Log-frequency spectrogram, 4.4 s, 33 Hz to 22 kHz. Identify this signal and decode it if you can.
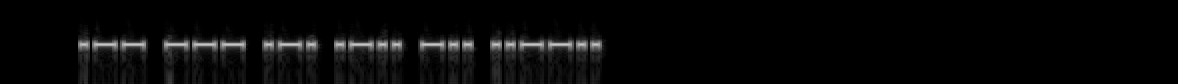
Morse code, heard as a keyed tone, about 46 wpm, 700 Hz. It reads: WORLD?
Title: 4x Word-Spacing - Sentences from Top 200 Words - 45wpm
